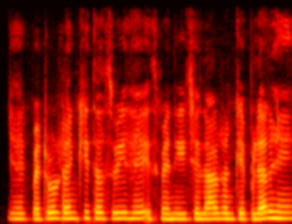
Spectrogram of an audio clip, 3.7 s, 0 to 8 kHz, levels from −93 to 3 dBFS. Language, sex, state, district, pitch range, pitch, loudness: Hindi, female, Chhattisgarh, Sukma, 195-215 Hz, 200 Hz, -25 LUFS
